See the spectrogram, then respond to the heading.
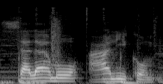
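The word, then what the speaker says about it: السلام عليكم: Another way to greet people in Morocco is to say the expression salamu alaikum. Salamu alaikum with letter U at the end of salam.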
